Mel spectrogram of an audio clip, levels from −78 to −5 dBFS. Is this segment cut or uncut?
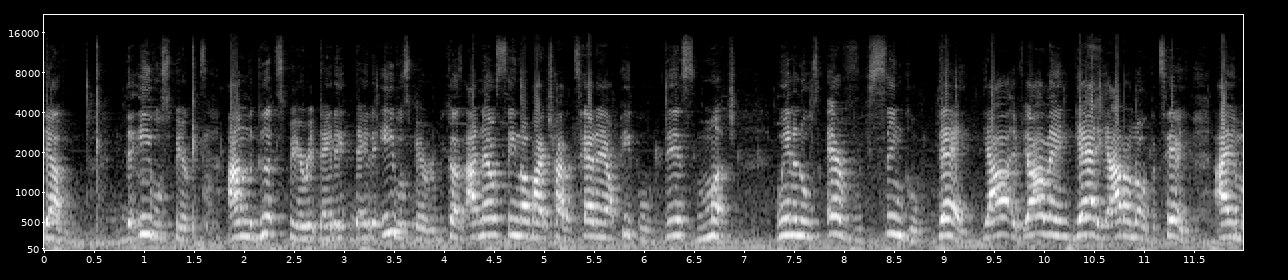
cut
